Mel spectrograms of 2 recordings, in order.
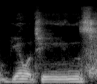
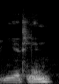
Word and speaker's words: guillotine: And then unfortunately, eventually it became, the whole guillotines, however you want to pronounce them. I think it's actually guillotine. Some people will say guillotine, whatever, it doesn't matter.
